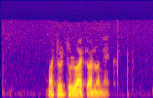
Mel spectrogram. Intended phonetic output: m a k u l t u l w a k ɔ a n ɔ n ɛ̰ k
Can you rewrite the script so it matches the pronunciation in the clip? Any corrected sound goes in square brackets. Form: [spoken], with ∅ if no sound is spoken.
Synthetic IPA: m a [t] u l t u l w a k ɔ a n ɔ n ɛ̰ k

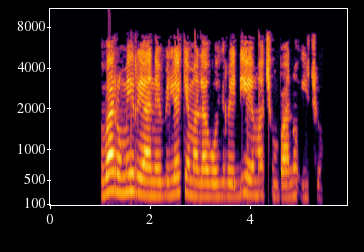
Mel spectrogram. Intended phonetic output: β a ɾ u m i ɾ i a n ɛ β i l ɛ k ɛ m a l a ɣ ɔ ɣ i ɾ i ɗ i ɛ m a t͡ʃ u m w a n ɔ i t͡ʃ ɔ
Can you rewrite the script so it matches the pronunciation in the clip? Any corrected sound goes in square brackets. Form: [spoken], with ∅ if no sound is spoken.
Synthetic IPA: β a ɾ u m i ɾ i a n ɛ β i l ɛ k ɛ m a l a ɣ ɔ ɣ i ɾ [ɛ] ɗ i ɛ m a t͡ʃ u m [b] a n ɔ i t͡ʃ ɔ

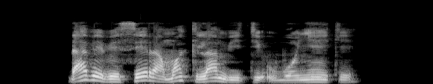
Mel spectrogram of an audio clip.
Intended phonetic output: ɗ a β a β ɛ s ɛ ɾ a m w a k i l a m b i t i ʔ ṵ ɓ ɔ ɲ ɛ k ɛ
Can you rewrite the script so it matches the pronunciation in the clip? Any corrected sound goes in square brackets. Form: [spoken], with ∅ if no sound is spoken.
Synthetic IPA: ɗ a β [ɛ] β ɛ s ɛ ɾ a m w a k i l a m b i t i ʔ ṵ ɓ ɔ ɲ ɛ k ɛ

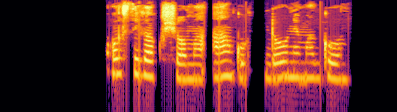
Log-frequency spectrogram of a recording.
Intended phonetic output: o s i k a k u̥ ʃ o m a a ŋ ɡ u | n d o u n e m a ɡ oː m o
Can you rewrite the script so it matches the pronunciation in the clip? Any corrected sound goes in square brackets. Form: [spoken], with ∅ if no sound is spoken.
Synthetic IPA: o s i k a k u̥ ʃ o m a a ŋ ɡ u | n d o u n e m a ɡ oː m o

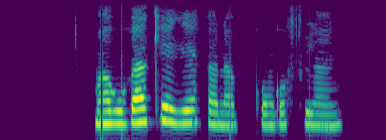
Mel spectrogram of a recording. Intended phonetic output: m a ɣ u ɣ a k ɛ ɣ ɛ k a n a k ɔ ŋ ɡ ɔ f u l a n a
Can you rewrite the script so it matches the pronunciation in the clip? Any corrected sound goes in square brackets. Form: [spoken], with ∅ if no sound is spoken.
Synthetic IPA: m a ɣ u ɣ a k ɛ ɣ ɛ k a n a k ɔ ŋ ɡ ɔ f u l a n [i]

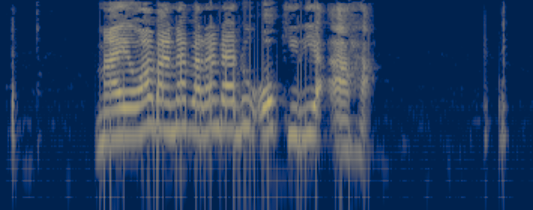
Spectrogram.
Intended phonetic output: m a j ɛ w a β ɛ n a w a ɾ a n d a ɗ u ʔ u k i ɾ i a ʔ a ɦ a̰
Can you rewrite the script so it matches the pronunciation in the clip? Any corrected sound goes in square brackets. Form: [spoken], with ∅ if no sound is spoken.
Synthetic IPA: m a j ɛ w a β [a] n a [β] a ɾ a n d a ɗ u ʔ [ɔ] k i ɾ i a ʔ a ɦ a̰

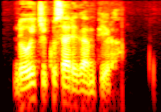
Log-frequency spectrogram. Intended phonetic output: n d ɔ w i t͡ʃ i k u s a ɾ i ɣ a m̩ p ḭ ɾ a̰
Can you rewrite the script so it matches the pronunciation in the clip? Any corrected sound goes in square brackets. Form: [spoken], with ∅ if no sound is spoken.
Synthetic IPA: n d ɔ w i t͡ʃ i k u s a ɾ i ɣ a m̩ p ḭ ɾ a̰

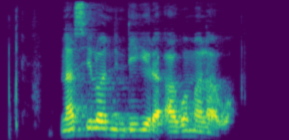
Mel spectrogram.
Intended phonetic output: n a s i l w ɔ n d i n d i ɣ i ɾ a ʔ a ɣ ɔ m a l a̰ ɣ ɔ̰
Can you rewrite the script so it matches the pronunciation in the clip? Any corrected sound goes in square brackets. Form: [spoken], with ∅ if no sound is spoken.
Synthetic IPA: n a s i l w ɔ n d i n d i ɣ i ɾ a ʔ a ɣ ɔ m a l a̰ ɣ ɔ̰

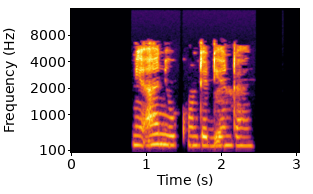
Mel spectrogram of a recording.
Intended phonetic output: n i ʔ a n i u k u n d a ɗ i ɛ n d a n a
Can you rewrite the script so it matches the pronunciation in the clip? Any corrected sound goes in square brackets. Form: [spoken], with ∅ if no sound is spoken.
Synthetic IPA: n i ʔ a n i u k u n d [ɛ] ɗ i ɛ n d a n [i]

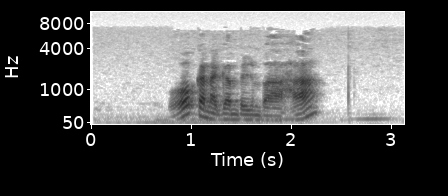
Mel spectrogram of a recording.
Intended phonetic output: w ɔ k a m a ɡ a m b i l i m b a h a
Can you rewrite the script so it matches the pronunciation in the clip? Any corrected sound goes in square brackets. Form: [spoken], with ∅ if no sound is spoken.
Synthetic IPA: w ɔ k a [n] a ɡ a m b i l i m b a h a

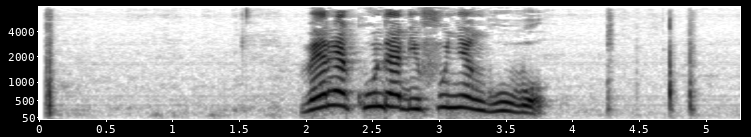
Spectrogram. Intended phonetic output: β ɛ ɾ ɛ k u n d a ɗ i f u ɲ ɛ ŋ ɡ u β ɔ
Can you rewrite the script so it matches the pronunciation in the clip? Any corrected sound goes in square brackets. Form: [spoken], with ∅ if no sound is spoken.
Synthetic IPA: β ɛ ɾ ɛ k u n d a ɗ i f u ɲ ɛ ŋ ɡ u β ɔ

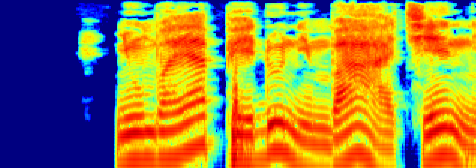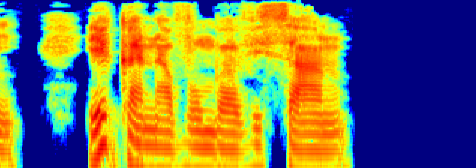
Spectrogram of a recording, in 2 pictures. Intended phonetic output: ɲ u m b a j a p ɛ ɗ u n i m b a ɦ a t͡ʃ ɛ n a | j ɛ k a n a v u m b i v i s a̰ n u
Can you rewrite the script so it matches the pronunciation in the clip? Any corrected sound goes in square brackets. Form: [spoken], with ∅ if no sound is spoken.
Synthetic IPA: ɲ u m b a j a p ɛ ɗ u n i m b a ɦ a t͡ʃ ɛ n [i] | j ɛ k a n a v u m b [a] v i s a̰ n u

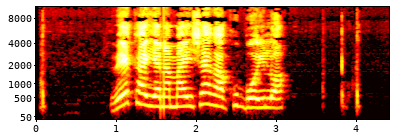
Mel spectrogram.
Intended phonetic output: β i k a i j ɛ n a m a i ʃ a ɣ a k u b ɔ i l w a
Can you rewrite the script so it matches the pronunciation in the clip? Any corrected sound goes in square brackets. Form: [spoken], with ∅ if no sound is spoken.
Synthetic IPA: β [ɛ] k a i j [a] n a m a i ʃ a ɣ a k u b ɔ i l w a

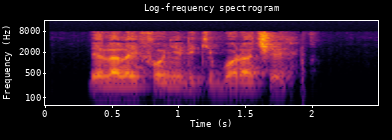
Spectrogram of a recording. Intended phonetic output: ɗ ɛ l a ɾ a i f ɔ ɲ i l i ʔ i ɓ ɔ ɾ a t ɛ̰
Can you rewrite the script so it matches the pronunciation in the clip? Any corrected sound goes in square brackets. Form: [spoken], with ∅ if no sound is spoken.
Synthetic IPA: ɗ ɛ l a [l] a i f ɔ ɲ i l i [k] i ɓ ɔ ɾ a [t͡ʃ] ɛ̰

